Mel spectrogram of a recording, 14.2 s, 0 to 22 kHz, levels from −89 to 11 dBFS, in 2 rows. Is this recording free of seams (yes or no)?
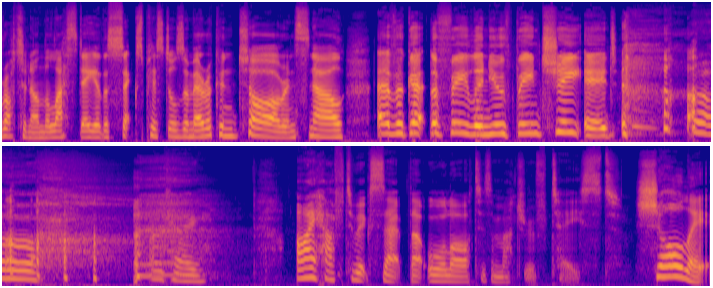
yes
